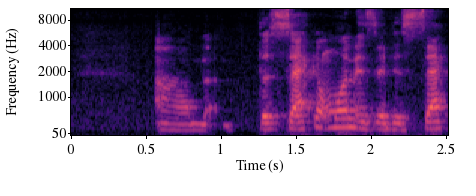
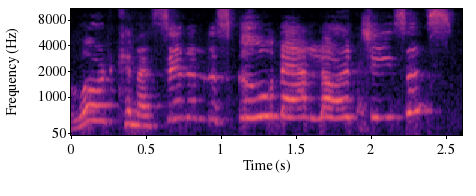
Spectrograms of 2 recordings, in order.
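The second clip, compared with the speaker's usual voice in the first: much higher, imitating a desperate plea to the Lord; pleading prayer. Homeschooling mom retelling her prayer to God, high pleading. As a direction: cry up to heaven in a high mock plea.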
